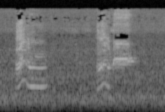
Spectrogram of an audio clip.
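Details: Rainbow lorikeet talking: two short, nasal, voice-like phrases, each with a quick rising-then-falling inflection followed by a level tone, about a second apart, over quiet room hiss.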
